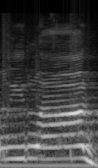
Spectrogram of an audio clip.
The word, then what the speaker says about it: Lilan: Like, lawn, L-A-W-N, lawn. Like, yeah, like, that works for people, like, right?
